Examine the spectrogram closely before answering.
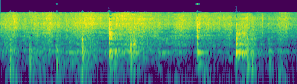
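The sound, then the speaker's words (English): Green peppers sizzle as they fry in a pan while being stirred around. Many quick scraping strokes of the utensil repeat over a steady bed of crackling frying, with no talk. “I'll throw in our green peppers. Stir that around.”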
